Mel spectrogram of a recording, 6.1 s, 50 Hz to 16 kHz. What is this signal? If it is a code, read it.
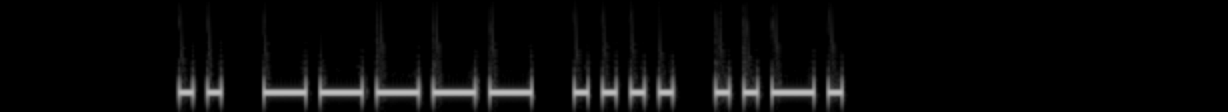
Morse code, heard as a keyed tone, about 17 wpm, 700 Hz. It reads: I0HF
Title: DXCC-100 Call Signs - 4 Characters - 17wpm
